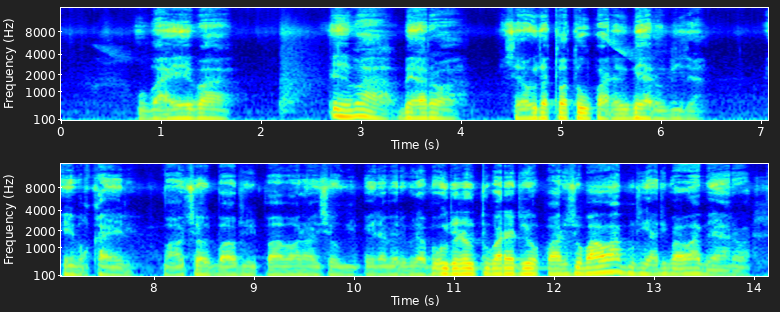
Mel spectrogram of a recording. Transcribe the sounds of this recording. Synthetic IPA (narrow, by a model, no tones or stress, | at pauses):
uβaeβa | eβabe̞aɾo̞a | saɾaojɾatoato̞wpaɾebeaɾo̞biɾa | ebokaeɾi | baosiabaoɾuɾipaβaɾoasaɡipajɾabeaɾobiɾaojɾaɾautuβaɾaɾio̞paɾisobaoabuɾiaɾibaoabe̞aɾo̞a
